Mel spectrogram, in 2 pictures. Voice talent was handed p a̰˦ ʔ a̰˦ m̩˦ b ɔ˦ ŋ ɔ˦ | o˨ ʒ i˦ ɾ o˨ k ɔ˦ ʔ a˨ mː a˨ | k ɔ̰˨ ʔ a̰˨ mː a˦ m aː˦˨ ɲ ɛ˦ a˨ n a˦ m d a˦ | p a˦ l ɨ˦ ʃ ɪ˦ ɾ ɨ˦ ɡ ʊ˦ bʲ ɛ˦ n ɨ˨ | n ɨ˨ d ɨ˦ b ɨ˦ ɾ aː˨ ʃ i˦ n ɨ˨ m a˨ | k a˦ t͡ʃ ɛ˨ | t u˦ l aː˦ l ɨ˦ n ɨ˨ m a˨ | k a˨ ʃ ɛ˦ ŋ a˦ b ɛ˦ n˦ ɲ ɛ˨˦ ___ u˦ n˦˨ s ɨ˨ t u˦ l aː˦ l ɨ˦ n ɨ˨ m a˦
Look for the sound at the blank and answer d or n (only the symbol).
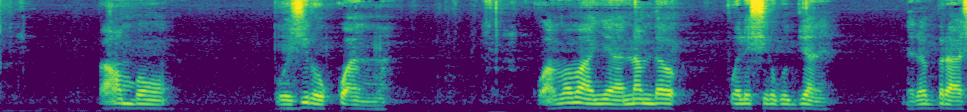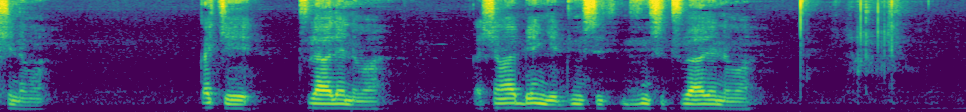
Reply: d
